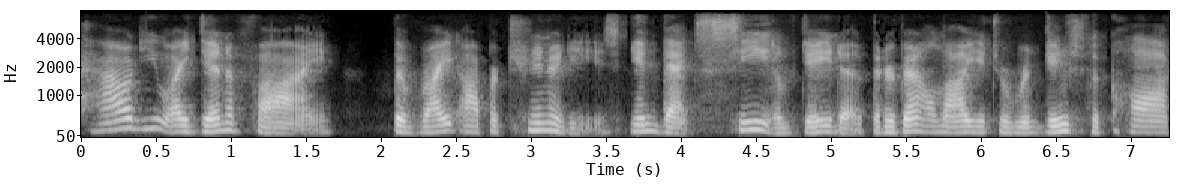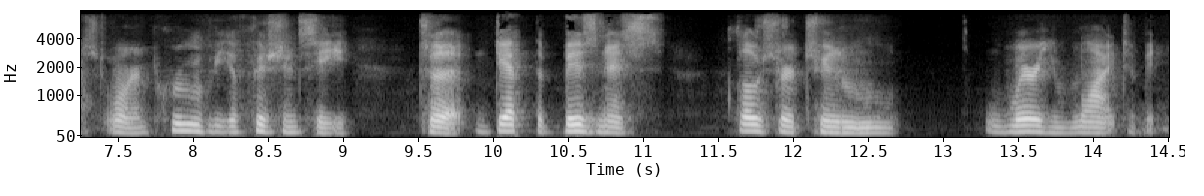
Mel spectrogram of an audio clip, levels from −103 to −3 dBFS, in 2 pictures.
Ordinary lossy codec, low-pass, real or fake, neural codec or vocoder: AAC, 32 kbps; 7.2 kHz; fake; autoencoder, 22.05 kHz, a latent of 192 numbers a frame, VITS, trained on one speaker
